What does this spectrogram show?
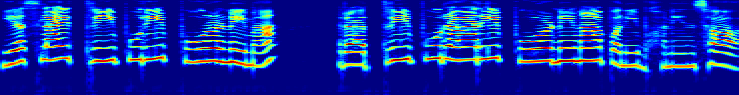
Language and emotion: Nepali, neutral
